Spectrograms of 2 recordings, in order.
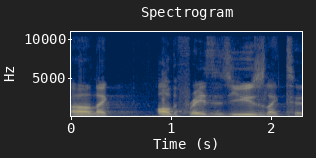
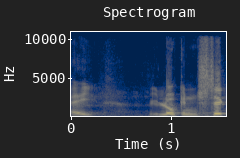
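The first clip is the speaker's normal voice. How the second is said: failed put-on Austrian accent. Retelling a taunt from the movie Pumping Iron: attempted Arnold Schwarzenegger accent. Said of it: "that's the wrong accent".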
